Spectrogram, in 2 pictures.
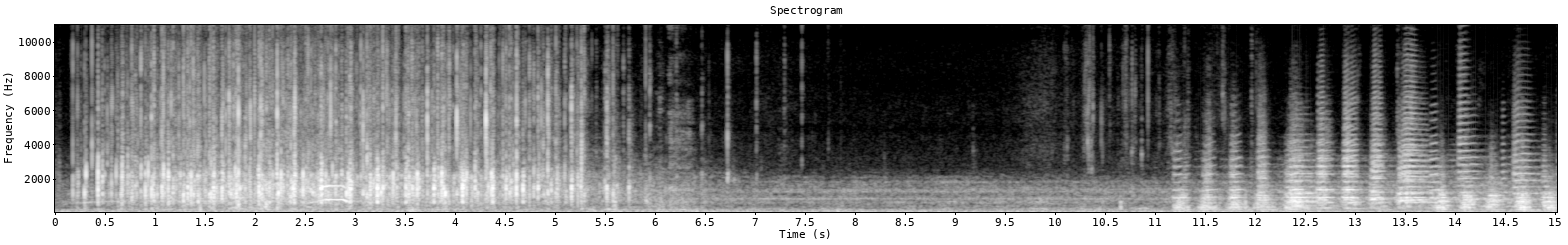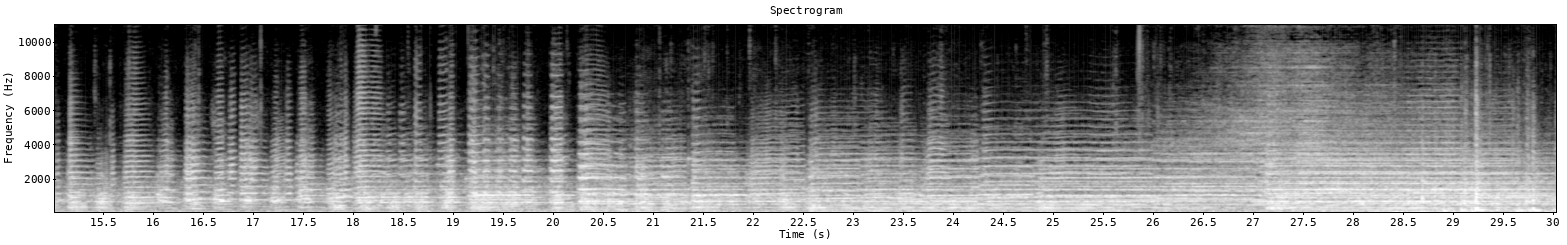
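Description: Crowd applause and cheering for about the first five seconds, then a high school marching band starts playing about ten seconds in: brass sounding short, pulsing chords over percussion. The music grows fuller, with heavy bass drums near the end.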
